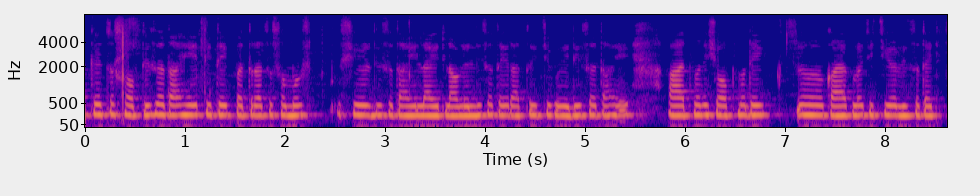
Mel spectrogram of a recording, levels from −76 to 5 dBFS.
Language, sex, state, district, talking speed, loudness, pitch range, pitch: Marathi, female, Maharashtra, Chandrapur, 195 wpm, -28 LUFS, 220-230 Hz, 225 Hz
